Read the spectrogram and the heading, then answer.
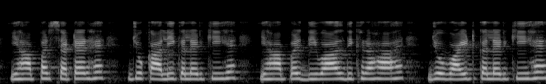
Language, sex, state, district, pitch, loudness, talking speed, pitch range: Hindi, female, Bihar, Gopalganj, 260 Hz, -24 LUFS, 220 wpm, 250-270 Hz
